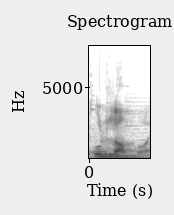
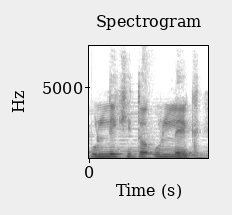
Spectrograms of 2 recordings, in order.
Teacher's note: ত দ এর পর ল থাকলে ত দ এর জায়গাতে ল উচ্চারিত হয়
